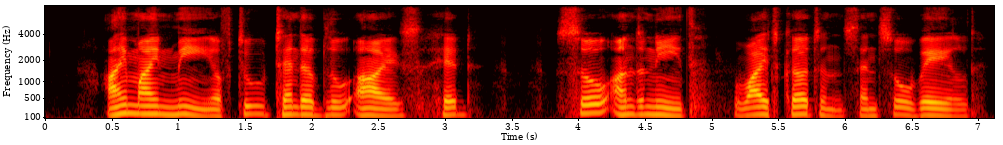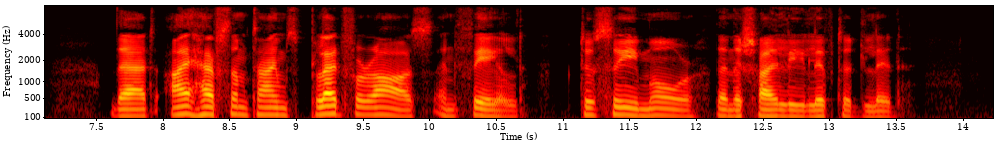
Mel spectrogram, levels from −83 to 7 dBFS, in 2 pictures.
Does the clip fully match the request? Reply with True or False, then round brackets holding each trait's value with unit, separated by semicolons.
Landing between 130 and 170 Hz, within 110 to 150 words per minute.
True (135 Hz; 140 wpm)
